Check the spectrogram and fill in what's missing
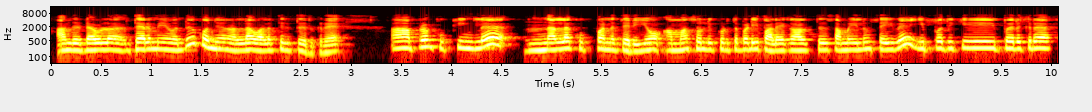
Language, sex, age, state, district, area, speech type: Tamil, female, 60+, Tamil Nadu, Krishnagiri, rural, spontaneous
